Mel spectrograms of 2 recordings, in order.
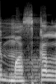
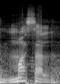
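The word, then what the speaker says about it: muscle: पढ़ेंगे इसे मसल पढ़ेंगे इसे मसकल नहीं पढ़ेंगे मसल ठीक है एस और सी जहां लिखा होता है तो वहां सी साइलेंट होता है ठीक है एस और सी एक साथ लिखा हो तो वहां सी जो है साइलेंट होगा मतलब उसे नहीं पढ़ाया जाएगा तो इसे पढ़ेंगे मसल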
